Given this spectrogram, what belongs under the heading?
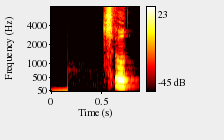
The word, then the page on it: chut: Kaqchikel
